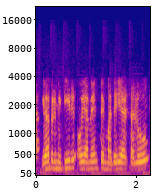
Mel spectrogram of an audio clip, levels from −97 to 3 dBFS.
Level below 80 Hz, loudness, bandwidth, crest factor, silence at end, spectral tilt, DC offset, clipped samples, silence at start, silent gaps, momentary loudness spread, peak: -54 dBFS; -19 LUFS; 4.1 kHz; 16 dB; 0.05 s; -8.5 dB/octave; under 0.1%; under 0.1%; 0 s; none; 4 LU; -2 dBFS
